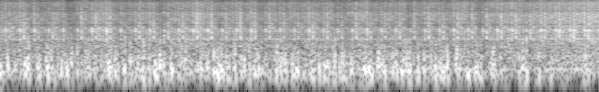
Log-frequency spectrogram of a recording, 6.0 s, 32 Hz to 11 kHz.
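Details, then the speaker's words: 2004 Toyota Tiger D4D common-rail diesel pickup idling in the engine bay after a dipstick blow-by check: steady, even clatter with a low constant rumble and no knocks or misses; engine tight, not loose, normal idle. "เครื่องยังดีเครื่องยังแน่นเครื่องไม่หลวมครับ"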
